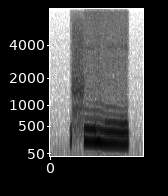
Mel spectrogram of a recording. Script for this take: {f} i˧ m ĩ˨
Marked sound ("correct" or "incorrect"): correct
